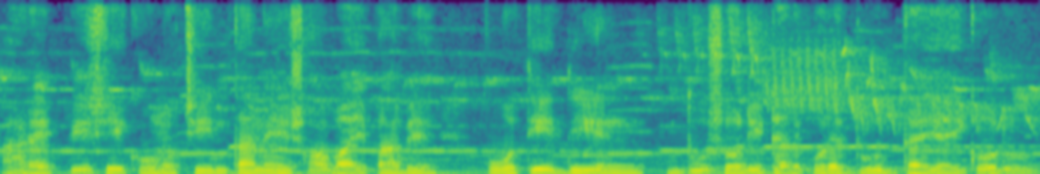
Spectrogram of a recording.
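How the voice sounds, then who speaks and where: A man voicing a village husband in a cartoon, an excitable fellow who exclaims and repeats himself. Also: mid-range voice, measured pace, close to an everyday voice. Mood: cheerful, assuring. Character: anxious, pleading village milkman and husband. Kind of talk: cartoon voice acting. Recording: music clearly behind the voice.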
